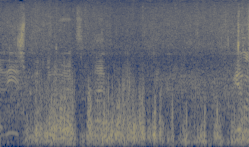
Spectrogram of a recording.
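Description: Wind buffeting the microphone: an uneven, noisy rush with no steady tone.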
